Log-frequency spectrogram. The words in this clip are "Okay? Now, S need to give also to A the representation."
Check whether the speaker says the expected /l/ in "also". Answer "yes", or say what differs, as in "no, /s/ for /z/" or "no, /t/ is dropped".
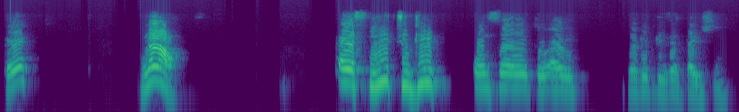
no, /n/ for /l/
